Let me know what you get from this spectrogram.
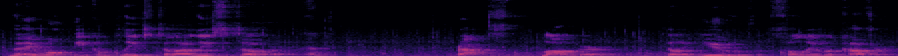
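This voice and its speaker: A man's voice: medium pitch, animated, measured pace. A man playing a patronizing, controlling physician husband in a period radio play, with a formal, cajoling, condescending manner. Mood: placating, firm. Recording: very echoey room, faint noise.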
